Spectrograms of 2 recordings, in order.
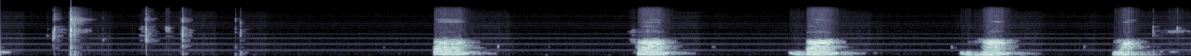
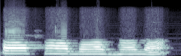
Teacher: তো আমরা যদি দেখি ওষ্ঠ অর্থাৎ যে ধ্বনি উচ্চারণের সময় উচ্চারিত ধ্বনি দুই ঠোঁটের উচ্চারিত ধ্বনি যখন হচ্ছে ঠোঁটের কাছে এসে দুই ঠোঁট এটা বাধাপ্রাপ্ত হবে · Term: ওষ্ঠ ধ্বনি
